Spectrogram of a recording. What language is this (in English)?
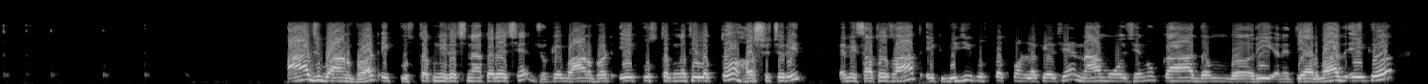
Gujarati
